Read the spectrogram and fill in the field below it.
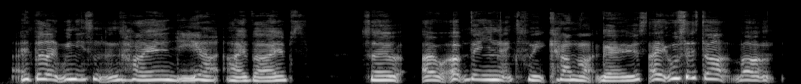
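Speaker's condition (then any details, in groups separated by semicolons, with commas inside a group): Cerebral palsy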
